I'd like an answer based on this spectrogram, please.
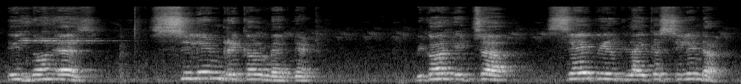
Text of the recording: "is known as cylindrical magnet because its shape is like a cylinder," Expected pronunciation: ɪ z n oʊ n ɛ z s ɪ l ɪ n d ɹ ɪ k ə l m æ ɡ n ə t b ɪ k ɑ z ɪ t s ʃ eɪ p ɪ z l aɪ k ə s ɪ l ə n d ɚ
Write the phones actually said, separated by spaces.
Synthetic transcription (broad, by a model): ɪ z n oʊ n ɛ z s ɪ l ɪ n d ɹ ɪ k ə l m æ ɡ n ə t b ɪ k ɑ z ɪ t s s eɪ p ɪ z l aɪ k ə s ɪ l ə n d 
